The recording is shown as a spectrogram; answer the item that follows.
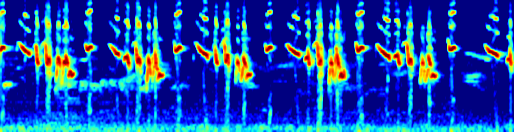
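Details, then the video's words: Oriental magpie-robin (kacer) song meant to stir other kacer birds to sing: fast, loud, continuous run of sharp high chirps and down-slurred whistles, steadily repeated. "PANCINGAN KACER BOCOR ALUS ‼️ NGEPLONG BIKIN GAIRAH KACER LAIN CEPAT BONGKAR ISIAN"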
